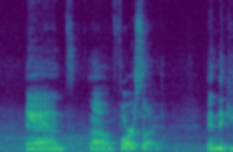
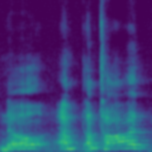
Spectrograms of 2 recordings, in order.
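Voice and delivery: meek mock reply; 11 semitones higher, much slower than usual. His meek answer, retold.

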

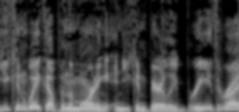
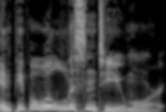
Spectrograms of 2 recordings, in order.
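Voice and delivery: normal talking voice

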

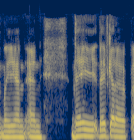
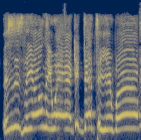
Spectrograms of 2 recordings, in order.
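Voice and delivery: laughing plea; 13 semitones higher than usual. Pretend. Mock plea to his mother.

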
